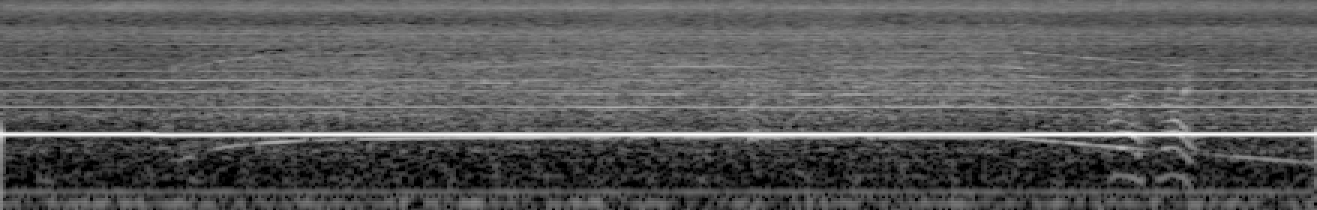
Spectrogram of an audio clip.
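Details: Old Kenmore vacuum with floor brush head engaged: loud steady high whine at one fixed pitch; the brush roll was broken and bound up with hair so it does not turn.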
